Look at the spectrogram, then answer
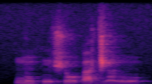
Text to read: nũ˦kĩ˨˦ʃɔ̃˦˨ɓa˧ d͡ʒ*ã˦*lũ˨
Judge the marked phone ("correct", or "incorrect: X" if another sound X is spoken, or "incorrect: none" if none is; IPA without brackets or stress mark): incorrect: ã˨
